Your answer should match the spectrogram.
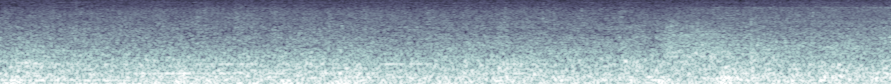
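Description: Steady low rumble of a large indoor shopping mall's background noise.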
